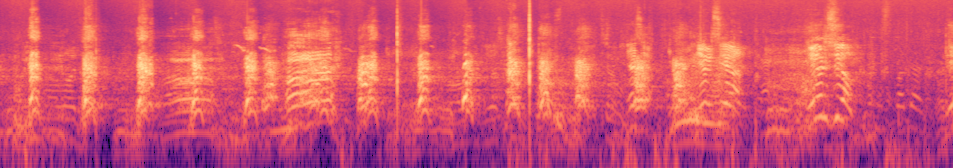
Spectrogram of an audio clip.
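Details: Ray, a German Shepherd, barks during his first protection-service training run in Belarus. Short, sharp, repeated barks come about twice a second, mixed with a man's loud commands and shouts throughout.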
